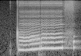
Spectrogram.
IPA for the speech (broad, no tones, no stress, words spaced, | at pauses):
tɛ̃ːɾɛ̃ːs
